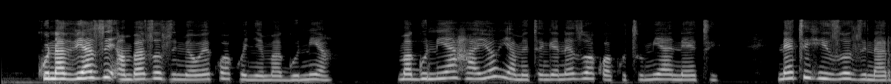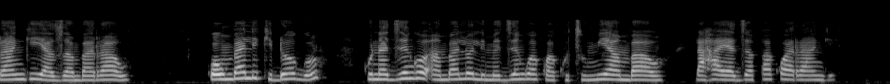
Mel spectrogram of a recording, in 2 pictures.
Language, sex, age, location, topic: Swahili, female, 25-35, Nairobi, agriculture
